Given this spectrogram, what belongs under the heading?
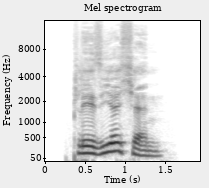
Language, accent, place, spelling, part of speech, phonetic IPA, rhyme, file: German, Germany, Berlin, Pläsierchen, noun, [plɛˈziːɐ̯çən], -iːɐ̯çən, De-Pläsierchen.ogg
- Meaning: diminutive of Pläsier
